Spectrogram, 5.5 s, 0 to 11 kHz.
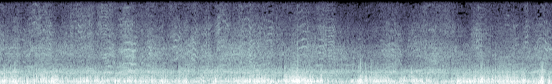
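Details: Large gathering of snow geese at Middle Creek Wildlife Area, 3 March 2022, giving a continuous wall of overlapping honking that swells slightly around the third second.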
